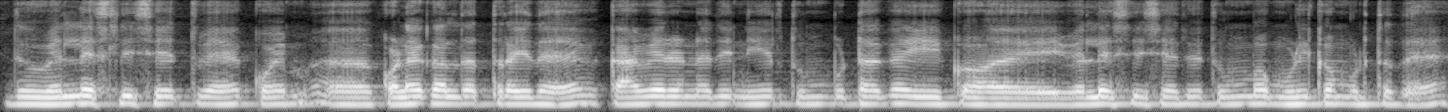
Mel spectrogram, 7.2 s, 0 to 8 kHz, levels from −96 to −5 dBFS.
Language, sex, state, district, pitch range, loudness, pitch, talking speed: Kannada, male, Karnataka, Chamarajanagar, 140-150 Hz, -16 LUFS, 145 Hz, 150 wpm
